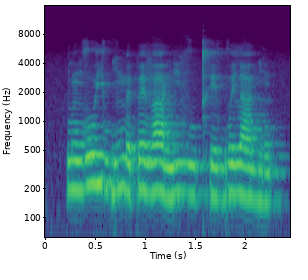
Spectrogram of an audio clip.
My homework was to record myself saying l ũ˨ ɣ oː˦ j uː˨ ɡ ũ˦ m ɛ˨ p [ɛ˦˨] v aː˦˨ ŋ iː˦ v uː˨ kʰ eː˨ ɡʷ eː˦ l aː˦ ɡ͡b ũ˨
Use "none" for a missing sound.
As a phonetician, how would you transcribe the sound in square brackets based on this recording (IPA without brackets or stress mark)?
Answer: ɛ˦˨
